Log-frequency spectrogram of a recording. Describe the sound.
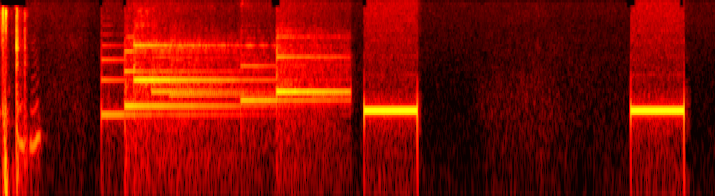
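Telephone ringback tone sounding while a call is being transferred: two long, steady, mid-pitched beeps separated by a few seconds of silence.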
